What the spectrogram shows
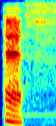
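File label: "let", female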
